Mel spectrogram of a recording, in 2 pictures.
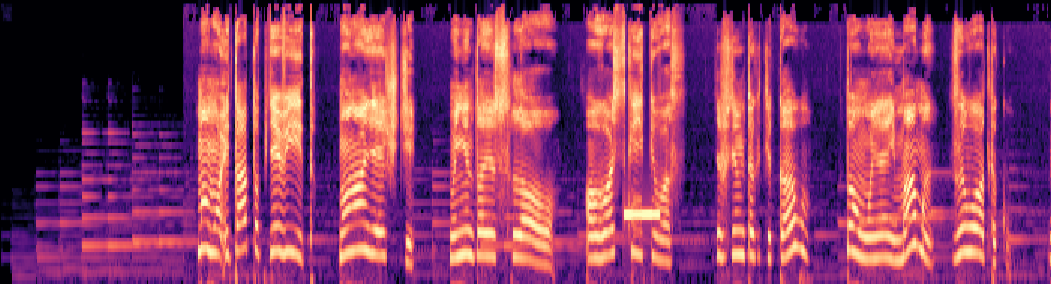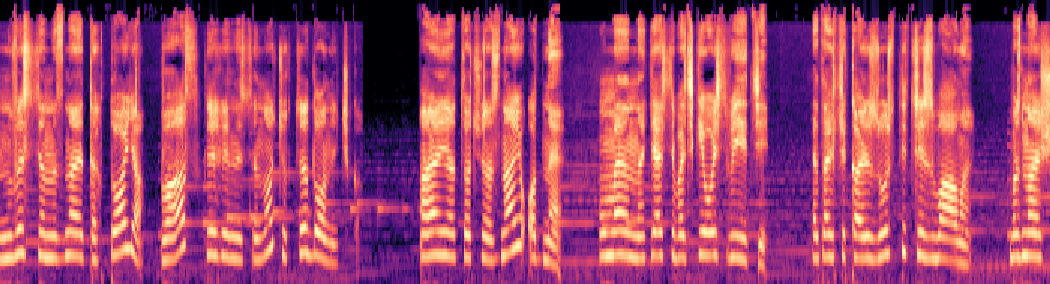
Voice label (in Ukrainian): ukrayinskoyu; avtorska pisnya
